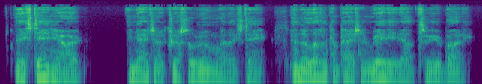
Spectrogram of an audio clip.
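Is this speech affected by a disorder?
Yes: Parkinson's; age 73.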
